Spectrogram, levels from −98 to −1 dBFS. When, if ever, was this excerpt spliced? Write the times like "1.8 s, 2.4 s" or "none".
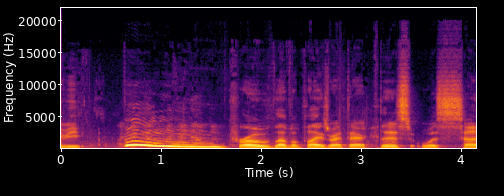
1.7 s, 3.1 s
